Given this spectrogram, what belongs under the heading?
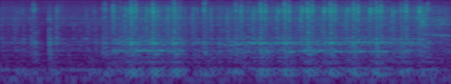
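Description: A sewing machine fitted with a flat felling foot stitches a napkin seam, a close, steady rapid whirring and needle clatter that runs continuously with slight dips in speed.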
